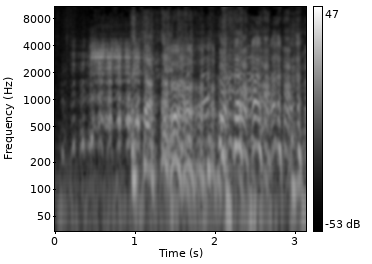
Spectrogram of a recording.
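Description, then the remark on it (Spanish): A person imitates a goat's bleat, a wavering, quavering voice held for a couple of seconds, loud, with a brief breathy lead-in before it. “Bueno, la cabrita y como hace una cabra, les voy a decir los años mientras tanto.”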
